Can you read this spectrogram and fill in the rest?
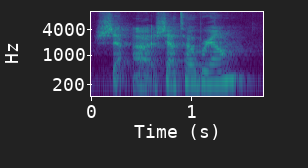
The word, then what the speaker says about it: Chateaubriand: Do you know Chateaubriand? – Yes, you said it right.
